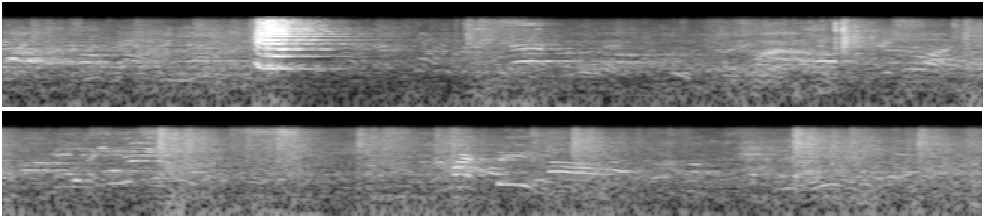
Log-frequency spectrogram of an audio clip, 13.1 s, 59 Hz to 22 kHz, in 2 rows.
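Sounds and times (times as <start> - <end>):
crowd chatter in echoing hall: 0.0 - 13.0.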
